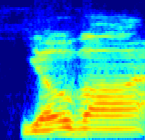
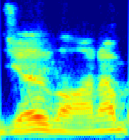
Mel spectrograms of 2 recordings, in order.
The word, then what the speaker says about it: Jovan: u sound it's a u sound it's rebula yovan i got him to pronounce it for me i was like i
